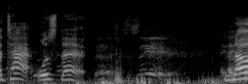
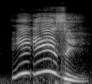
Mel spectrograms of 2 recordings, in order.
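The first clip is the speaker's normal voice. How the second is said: mock alarmed yelp; 11 semitones higher, 5 dB louder, faster than usual. Reacting to weed money joke.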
